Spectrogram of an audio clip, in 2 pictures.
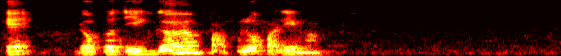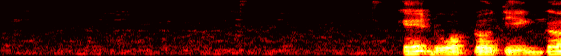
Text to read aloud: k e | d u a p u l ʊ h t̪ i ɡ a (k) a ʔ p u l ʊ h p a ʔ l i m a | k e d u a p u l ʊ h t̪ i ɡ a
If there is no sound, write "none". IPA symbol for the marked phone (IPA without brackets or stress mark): p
